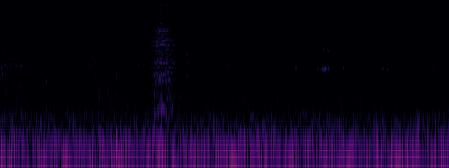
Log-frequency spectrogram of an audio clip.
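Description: Faint scraping and rubbing of a hobby knife blade on small plastic model parts as they are cleaned up, with one brief, louder rasp about a second and a half in.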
